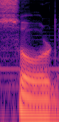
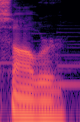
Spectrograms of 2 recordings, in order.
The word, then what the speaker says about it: sour: mangoes taste sour and please don't pronounce sword that is wrong it is sour these flowers smell sweet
